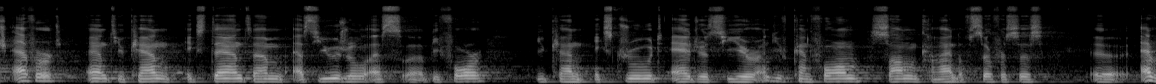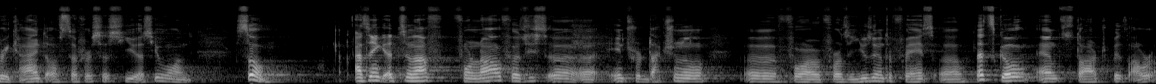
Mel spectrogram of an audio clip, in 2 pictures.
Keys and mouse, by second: 1.9 shift+Tab, 3.9 g, 5.0 e, 6.6 e, 9.2 e, 12.1 e, 14.9 Tab, 16.9 Delete, 22.9 shift+a.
